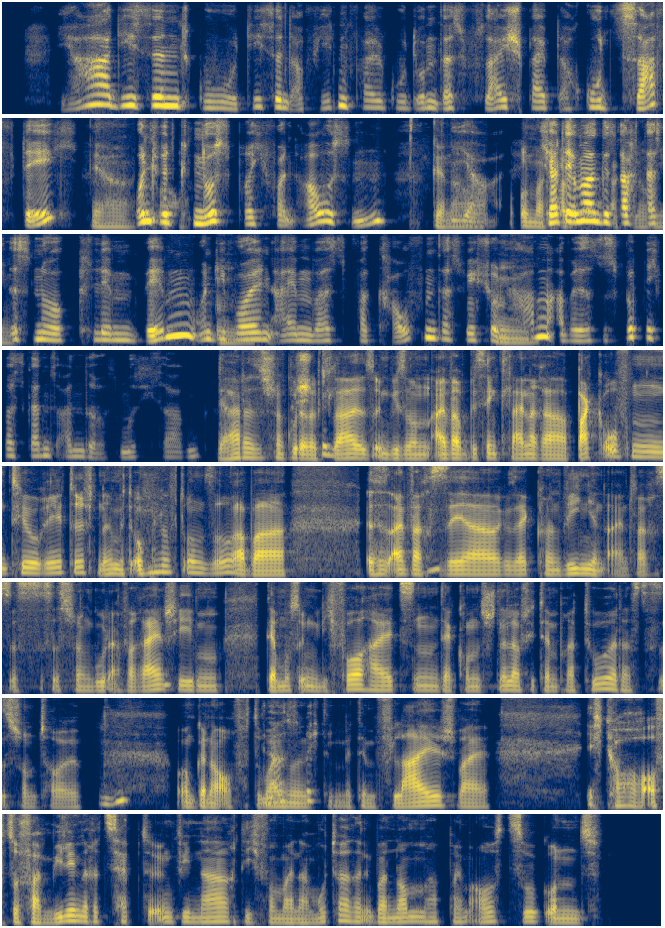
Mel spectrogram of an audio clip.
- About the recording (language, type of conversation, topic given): German, podcast, Was verbindest du mit Festessen oder Familienrezepten?
- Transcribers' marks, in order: unintelligible speech; tapping; laughing while speaking: "Umluft"; in English: "convenient"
